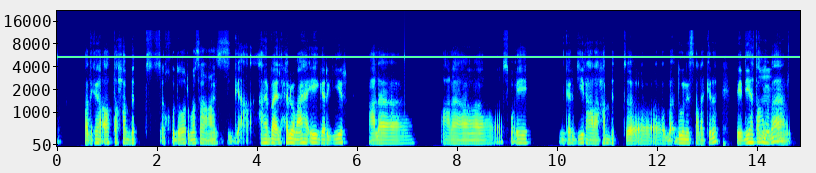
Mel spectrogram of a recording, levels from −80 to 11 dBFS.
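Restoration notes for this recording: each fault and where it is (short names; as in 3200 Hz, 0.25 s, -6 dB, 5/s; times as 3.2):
tone 5400 Hz -32 dBFS
6.94 gap 3.2 ms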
